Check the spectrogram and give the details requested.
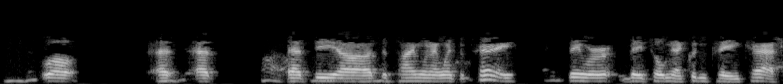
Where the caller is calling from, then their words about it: New York, United States; New York.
